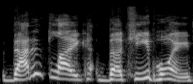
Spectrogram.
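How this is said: It is said in a put-on imitating voice.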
